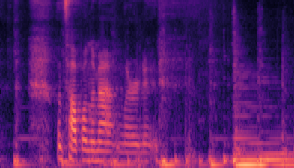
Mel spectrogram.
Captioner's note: laughs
